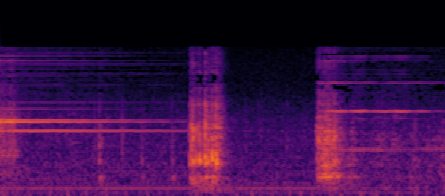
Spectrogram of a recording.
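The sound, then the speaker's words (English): A telephone rings in two separate bursts, each a loud, brief bell-like trill, with a short quiet gap between them and a faint steady hum underneath. “Do something about that confounded phone.”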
